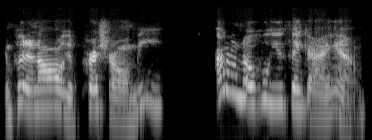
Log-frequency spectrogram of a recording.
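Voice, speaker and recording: A woman's voice: sits high, big pitch swings, normal speed, fairly bright tone, no room sound, muffled recording, heavily acted. A woman playing a hurt, exasperated young wife in a dramatic table read, speaking emotionally. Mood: hurt, angry. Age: young adult. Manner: emotional, complaining.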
